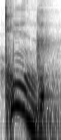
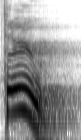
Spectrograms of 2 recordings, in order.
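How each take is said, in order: First: The word ends with a hard g sound. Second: The word ends in a vowel, no g sound. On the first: The speaker calls it wrong. "c'est pas troug. Le G H ne se prononce pas" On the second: The speaker calls it right. "Through. All right, very good"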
